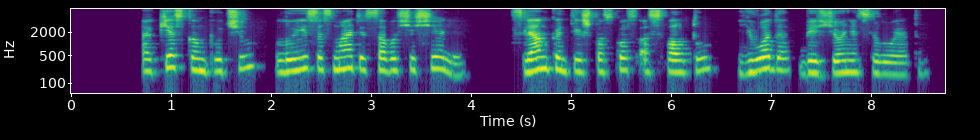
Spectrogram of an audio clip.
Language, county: Lithuanian, Vilnius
